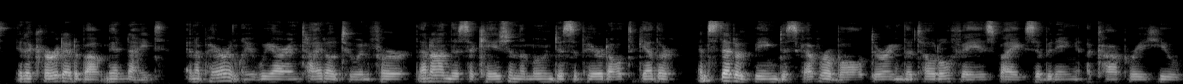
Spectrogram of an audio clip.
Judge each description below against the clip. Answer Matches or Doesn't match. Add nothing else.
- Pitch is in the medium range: Doesn't match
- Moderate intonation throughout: Doesn't match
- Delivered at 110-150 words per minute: Doesn't match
